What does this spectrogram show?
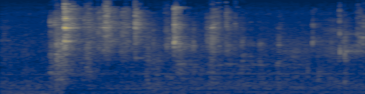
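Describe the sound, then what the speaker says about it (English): A sugar mixture for cowboy candy stirred in a pot, with metal spoon clinks and scrapes against the pot over a low simmering background. "I'm going to make sure that we stir that up"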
